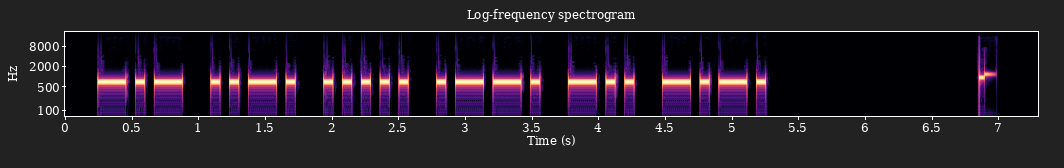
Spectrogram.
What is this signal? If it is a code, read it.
Morse code, heard as a keyed tone, about 17 wpm, 700 Hz. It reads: KF5PDC
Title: USA Callsign DE Callsign - 6 Characters - 17wpm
